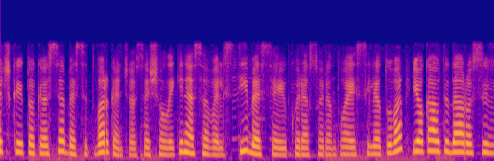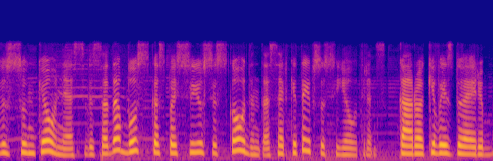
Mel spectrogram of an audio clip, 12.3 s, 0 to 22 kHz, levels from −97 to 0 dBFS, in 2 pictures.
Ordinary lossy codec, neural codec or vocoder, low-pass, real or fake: Opus, 24 kbps; none; 7.2 kHz; real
